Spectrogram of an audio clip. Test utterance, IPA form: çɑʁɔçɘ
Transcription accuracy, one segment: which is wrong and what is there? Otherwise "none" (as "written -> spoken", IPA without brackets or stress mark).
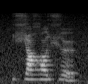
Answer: ɘ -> ø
